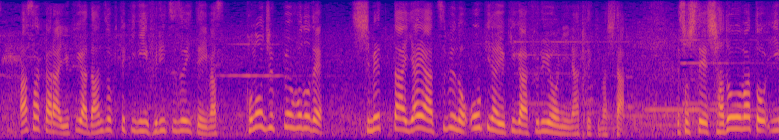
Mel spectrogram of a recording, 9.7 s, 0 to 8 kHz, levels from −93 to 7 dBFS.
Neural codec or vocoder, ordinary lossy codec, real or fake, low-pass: none; none; real; none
